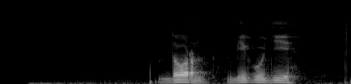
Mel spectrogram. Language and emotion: Russian, neutral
